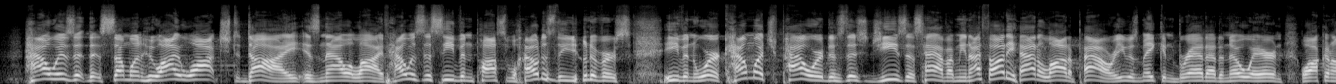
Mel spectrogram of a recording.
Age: 40-59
